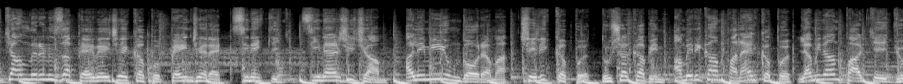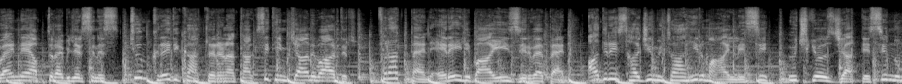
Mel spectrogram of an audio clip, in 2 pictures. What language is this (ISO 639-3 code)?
tur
